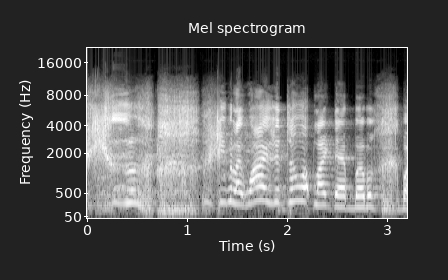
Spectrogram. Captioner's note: snorting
